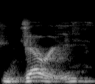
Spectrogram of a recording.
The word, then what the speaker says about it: Gerry: will be uh Elbridge Gary and I am going to pronounce it correctly uh it's with a hard G uh it has been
